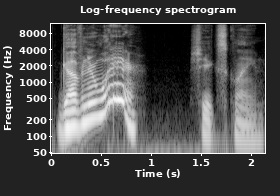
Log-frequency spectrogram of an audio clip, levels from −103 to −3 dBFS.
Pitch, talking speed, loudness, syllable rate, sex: 130 Hz, 110 wpm, -15 LUFS, 6.7 syllables/s, male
